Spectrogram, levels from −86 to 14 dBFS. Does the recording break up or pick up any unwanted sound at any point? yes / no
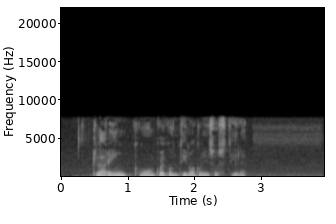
no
